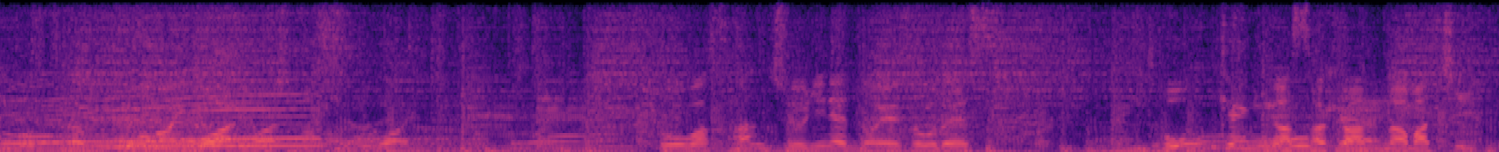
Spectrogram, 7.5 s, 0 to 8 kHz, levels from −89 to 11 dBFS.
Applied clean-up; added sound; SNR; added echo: none; none; none; none.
